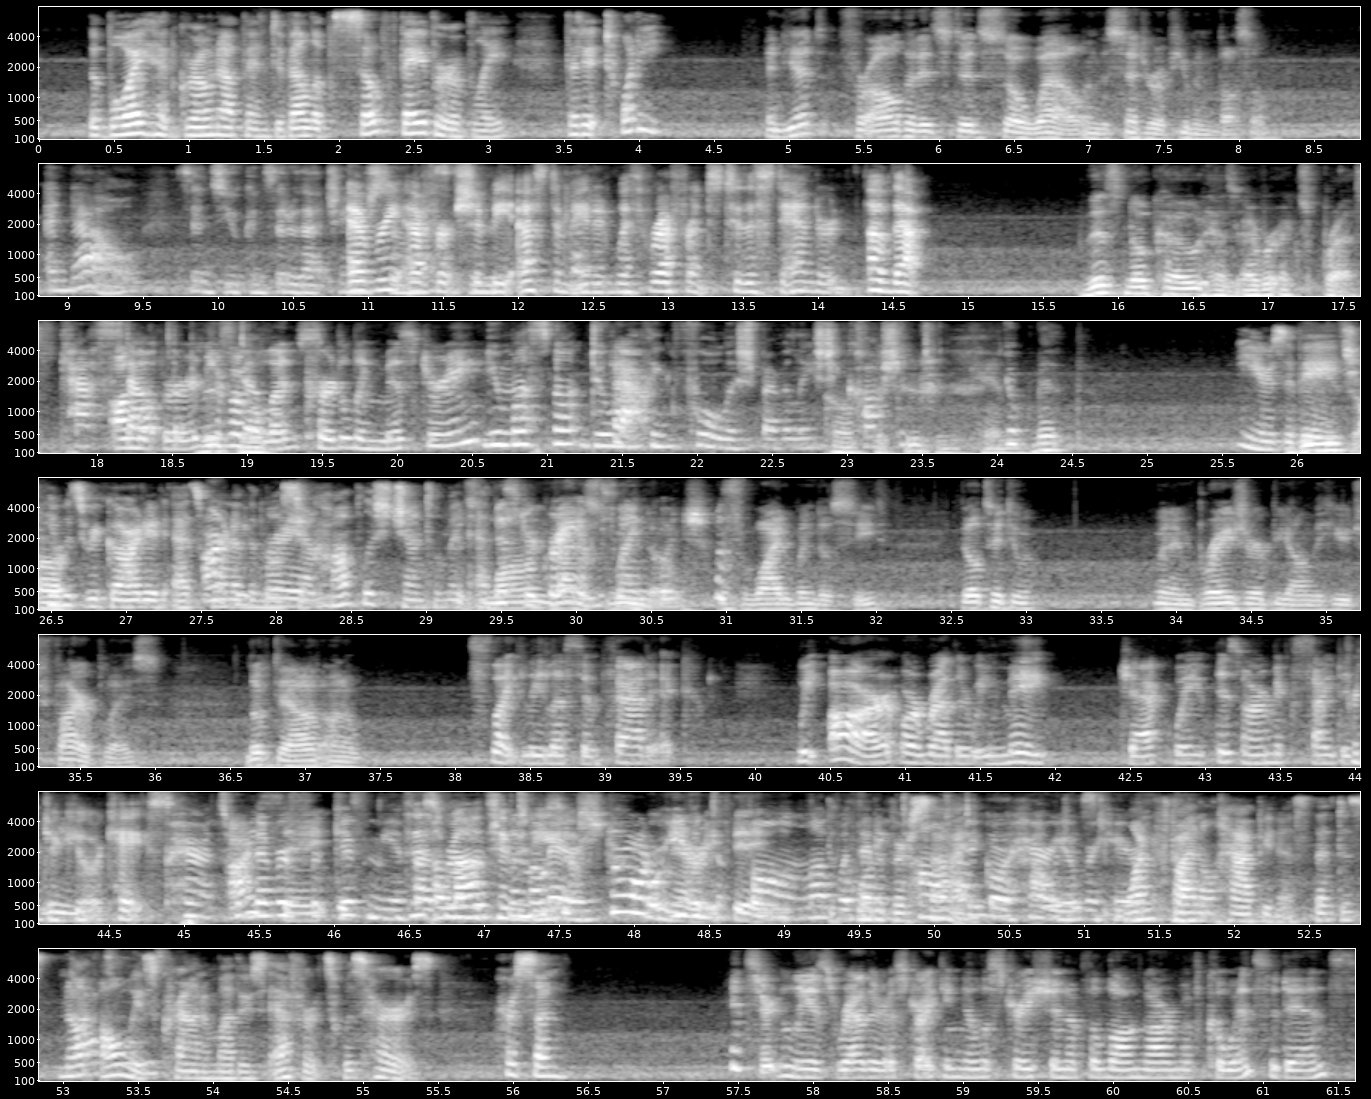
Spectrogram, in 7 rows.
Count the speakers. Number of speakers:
seven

